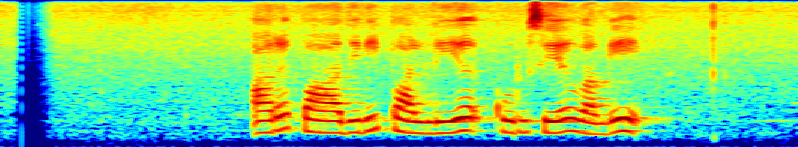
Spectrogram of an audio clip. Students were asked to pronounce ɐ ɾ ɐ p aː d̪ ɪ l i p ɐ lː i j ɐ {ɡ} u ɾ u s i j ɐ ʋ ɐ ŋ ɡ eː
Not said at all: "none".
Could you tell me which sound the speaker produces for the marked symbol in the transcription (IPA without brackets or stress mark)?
k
